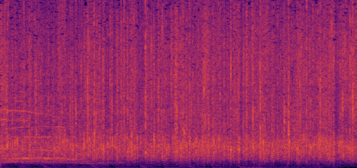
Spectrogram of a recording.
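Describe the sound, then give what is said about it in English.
A studio audience applauds on a family game show, with dense, steady clapping that holds at an even, fairly loud level throughout. “Put your hands together for the Hunter family.”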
